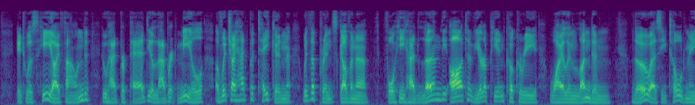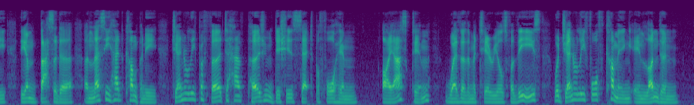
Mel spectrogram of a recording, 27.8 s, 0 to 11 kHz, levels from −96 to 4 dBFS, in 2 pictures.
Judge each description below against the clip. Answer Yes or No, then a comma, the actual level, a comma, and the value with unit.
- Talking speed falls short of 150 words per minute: Yes, average, 140 wpm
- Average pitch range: No, wide, 6.6 semitones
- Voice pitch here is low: Yes, low, 110 Hz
